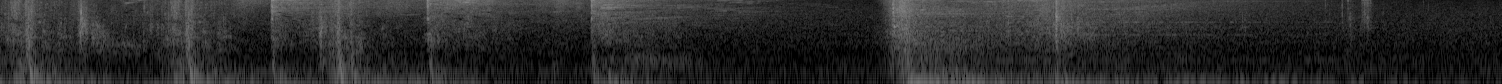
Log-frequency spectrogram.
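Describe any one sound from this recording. A die rattles and tumbles, followed by a bright chime.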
